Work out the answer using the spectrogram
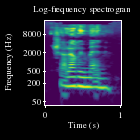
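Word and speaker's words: Chaleur humaine: Chaleur humain. – Chaleur humain.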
